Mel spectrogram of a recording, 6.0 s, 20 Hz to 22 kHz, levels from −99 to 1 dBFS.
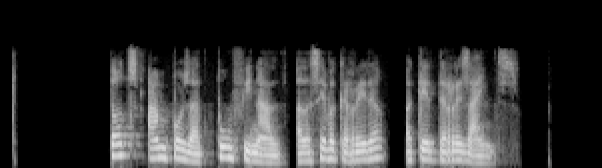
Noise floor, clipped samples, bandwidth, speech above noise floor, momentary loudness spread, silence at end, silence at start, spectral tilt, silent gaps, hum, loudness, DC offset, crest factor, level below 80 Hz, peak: under -90 dBFS; under 0.1%; 7.8 kHz; over 73 dB; 11 LU; 0.9 s; 1.1 s; -5.5 dB/octave; 2.89-2.95 s, 3.88-4.04 s; none; -17 LUFS; under 0.1%; 18 dB; -58 dBFS; -2 dBFS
